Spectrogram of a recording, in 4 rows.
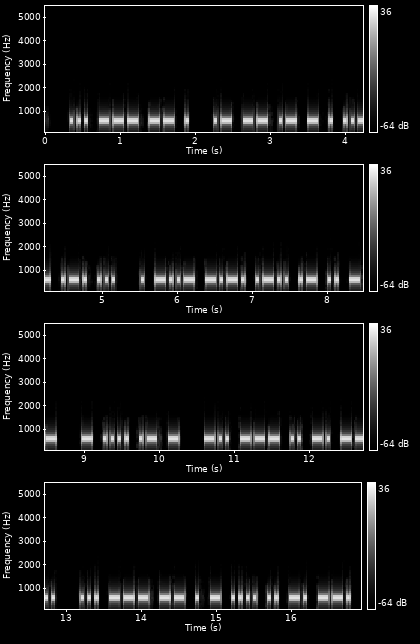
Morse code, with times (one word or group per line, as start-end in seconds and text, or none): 0.3-1.9 SOME
2.3-5.2 AMATEURS
5.5-8.6 EXCLAIM
9.0-10.3 THAT
10.6-12.9 DOING
13.2-16.8 SOMETHING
